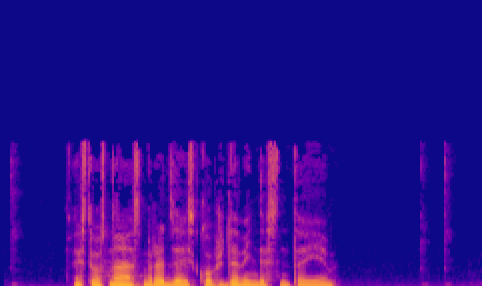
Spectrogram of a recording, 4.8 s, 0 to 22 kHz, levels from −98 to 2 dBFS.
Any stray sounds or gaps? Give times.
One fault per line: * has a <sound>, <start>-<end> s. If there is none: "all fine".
all fine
